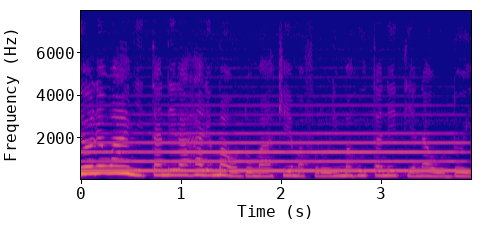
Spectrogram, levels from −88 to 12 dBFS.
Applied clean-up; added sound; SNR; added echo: none; Wind instrument, woodwind instrument; 3 dB; none.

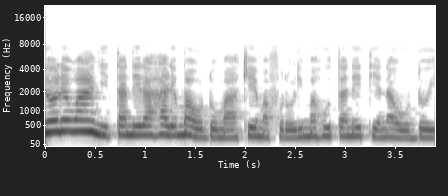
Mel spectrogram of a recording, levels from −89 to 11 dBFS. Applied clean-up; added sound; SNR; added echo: none; none; none; none.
